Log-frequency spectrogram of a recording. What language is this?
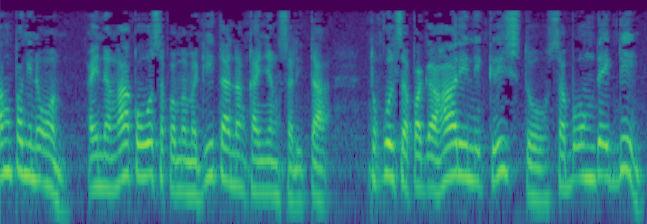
Filipino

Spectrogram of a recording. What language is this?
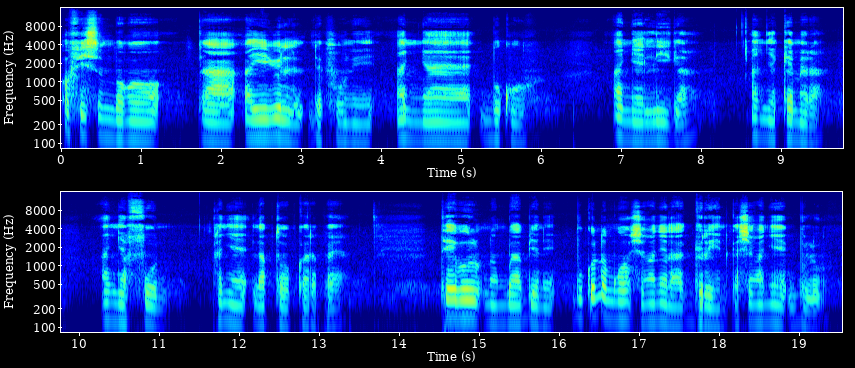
Dagbani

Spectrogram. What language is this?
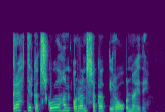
Icelandic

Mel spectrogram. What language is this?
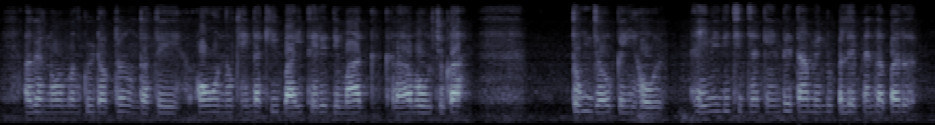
Punjabi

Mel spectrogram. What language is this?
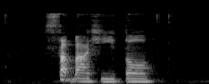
Min Nan Chinese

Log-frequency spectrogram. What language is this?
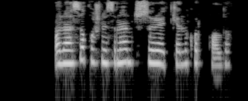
Uzbek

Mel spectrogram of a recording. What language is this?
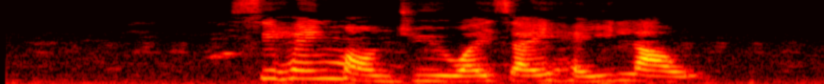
Cantonese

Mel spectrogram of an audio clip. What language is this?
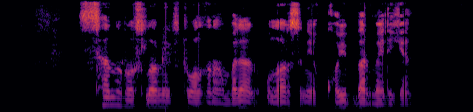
Uyghur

